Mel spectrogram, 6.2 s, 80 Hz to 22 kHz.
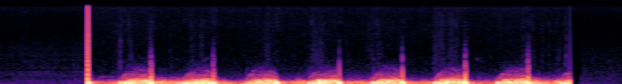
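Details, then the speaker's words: Demonstrated tricuspid regurgitation murmur heard at the tricuspid area, parasternal from the fourth intercostal space and moving upward: fast regular heartbeat near 95 a minute with a continuous low whooshing murmur filling the gaps between beats. "parisal or mops upward from the fourth interal space on the trasp area it is indicative of the mm of trasp regation"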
